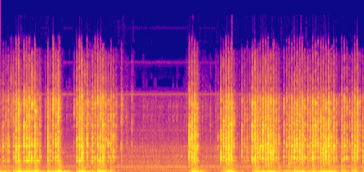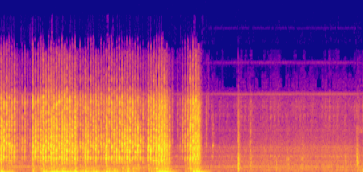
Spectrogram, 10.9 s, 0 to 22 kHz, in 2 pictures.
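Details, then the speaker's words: Roughing a 6x6 cedar blank for a lamp on the lathe: steady motor hum under repeated rough bursts as the gouge catches the corners, quieter gaps between cuts; normal roughing of an out-of-round blank. "You can see the roundness would be down here, so I have to take more than 1 inch off before I'm even close to being round, and that's just basically taking the corners off."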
